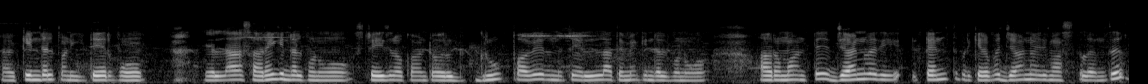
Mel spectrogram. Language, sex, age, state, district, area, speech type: Tamil, female, 18-30, Tamil Nadu, Nagapattinam, urban, spontaneous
